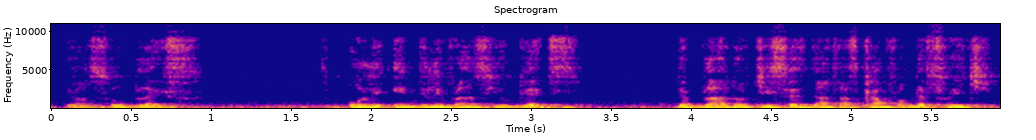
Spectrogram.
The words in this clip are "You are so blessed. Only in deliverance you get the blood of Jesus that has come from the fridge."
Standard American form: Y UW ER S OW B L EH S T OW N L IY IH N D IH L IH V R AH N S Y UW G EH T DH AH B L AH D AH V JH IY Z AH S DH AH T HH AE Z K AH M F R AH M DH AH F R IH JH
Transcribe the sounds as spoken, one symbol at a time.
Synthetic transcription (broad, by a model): Y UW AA S OW B L EH S T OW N L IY IH N D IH L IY V R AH N S Y UW G EH T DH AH B L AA D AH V JH IY S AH S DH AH T HH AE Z K AH M F R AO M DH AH F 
